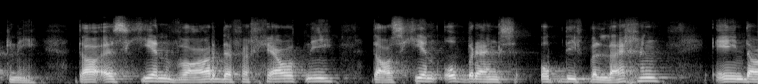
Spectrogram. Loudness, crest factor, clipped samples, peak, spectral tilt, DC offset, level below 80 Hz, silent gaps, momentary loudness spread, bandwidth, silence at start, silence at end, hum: -14 LUFS; 14 dB; under 0.1%; 0 dBFS; -5.5 dB/octave; under 0.1%; -48 dBFS; none; 9 LU; 9.8 kHz; 0 s; 0 s; none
